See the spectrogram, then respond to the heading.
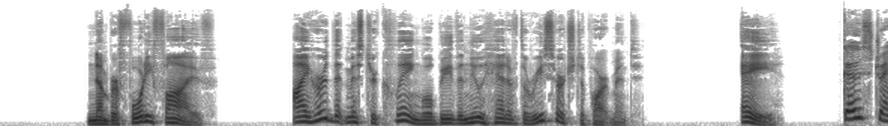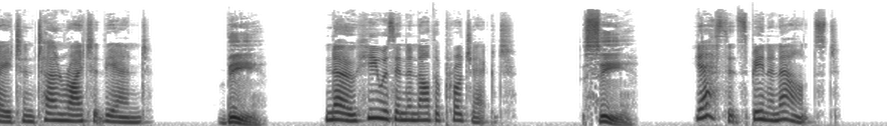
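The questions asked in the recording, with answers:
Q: I heard that Mr. Kling will be the new head of the research department.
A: C: Yes, it's been announced.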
